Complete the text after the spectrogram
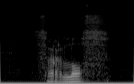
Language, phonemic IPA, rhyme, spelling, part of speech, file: Dutch, /vərˈlɔf/, -ɔf, verlof, noun, Nl-verlof.ogg
- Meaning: 1. furlough, leave of absence 2. permission, authorization 3. vacation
